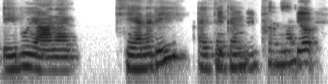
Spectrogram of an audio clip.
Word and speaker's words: Canady: I think I'm Canady. Yep.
